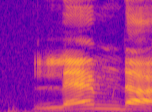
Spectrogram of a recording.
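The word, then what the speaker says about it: lambda: This is pronounce as लैम्डा।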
